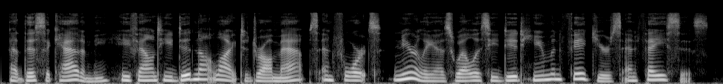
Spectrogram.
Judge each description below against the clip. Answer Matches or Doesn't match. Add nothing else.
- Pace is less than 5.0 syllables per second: Matches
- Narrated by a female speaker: Matches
